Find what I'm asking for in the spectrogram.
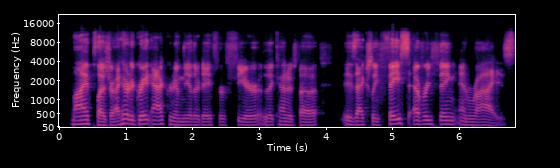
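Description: A man's unremarkable speaking voice at medium pitch, moderate pace, fairly even intonation, on a very clean recording with a silent background. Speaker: podcast host. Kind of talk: interview.

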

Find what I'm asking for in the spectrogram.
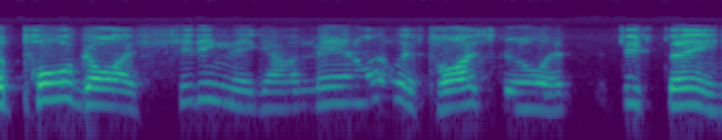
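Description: With an Australian accent, this man speaks at a high pitch with ordinary pitch variation. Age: 50s. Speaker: sports coaching consultant. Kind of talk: presentation on a conference call. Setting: conference call.

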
